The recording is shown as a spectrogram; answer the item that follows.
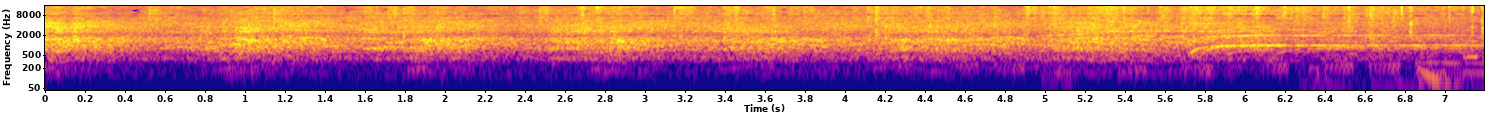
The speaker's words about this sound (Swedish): Ljudvolymen är på max. Och trots att han aldrig varit förtjust att stå i centrum så står han nu här på en scen i Las Vegas med ett hav av skrikande fans som ropar hans namn om och om igen.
